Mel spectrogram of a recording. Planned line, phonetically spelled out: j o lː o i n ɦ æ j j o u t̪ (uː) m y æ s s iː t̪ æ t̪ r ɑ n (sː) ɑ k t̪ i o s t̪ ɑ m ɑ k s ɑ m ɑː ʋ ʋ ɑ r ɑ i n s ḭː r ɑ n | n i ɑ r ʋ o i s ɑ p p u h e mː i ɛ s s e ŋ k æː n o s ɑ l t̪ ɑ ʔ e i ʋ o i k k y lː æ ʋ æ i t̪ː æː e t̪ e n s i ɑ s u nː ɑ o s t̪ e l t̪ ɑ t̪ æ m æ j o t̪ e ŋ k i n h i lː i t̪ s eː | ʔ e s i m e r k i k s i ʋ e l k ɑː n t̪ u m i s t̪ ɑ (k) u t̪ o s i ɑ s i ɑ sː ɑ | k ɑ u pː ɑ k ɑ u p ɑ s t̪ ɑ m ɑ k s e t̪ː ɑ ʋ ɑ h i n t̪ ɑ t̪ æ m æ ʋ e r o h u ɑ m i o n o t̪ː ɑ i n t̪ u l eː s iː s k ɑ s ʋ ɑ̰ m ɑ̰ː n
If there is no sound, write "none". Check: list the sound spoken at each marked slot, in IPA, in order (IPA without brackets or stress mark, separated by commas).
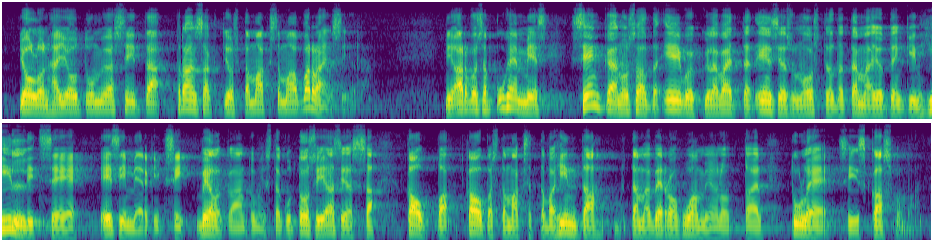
uː, s, k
